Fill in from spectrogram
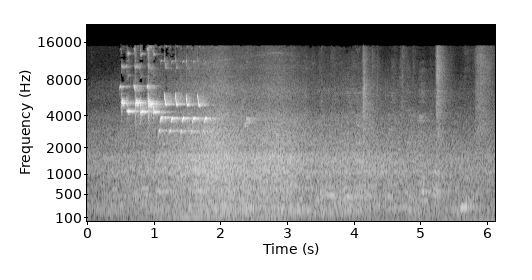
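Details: Common linnet trained in goldfinch song: one loud, rapid, high twittering phrase of quickly pulsed notes lasting just over a second, then steady background hiss with a few faint clicks.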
